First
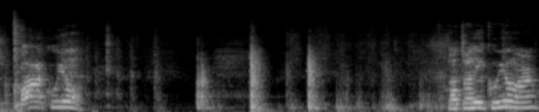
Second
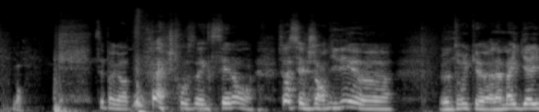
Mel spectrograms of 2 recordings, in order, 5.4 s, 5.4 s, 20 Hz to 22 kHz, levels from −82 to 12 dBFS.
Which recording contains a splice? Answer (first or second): second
